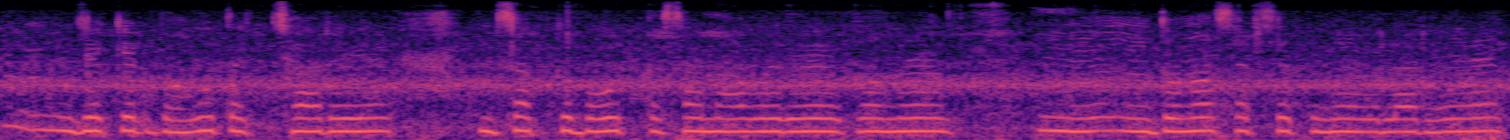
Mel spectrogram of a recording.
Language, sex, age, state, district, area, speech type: Maithili, female, 18-30, Bihar, Araria, urban, spontaneous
